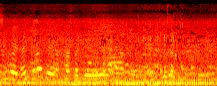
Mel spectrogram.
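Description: Voices talking over a steady low engine hum from a vehicle running in the street.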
